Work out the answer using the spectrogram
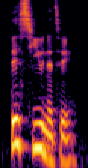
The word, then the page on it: disunity: British English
